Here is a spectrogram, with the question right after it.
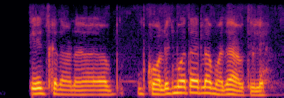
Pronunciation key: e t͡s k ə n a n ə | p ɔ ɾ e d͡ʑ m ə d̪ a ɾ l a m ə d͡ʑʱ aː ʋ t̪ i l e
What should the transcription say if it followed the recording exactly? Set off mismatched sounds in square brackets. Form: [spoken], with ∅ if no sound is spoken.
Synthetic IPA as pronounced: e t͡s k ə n a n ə | [k] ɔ [l] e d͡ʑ m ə [t̪] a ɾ l a m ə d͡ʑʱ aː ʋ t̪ i l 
